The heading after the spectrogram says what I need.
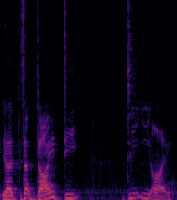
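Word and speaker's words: Dei: -E-I. Is that Die or? How do you pronounce that? It's not -E-I. It is, isn't it? Deus. Yeah.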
